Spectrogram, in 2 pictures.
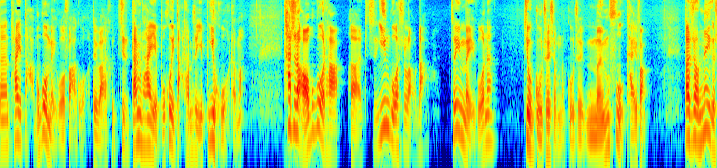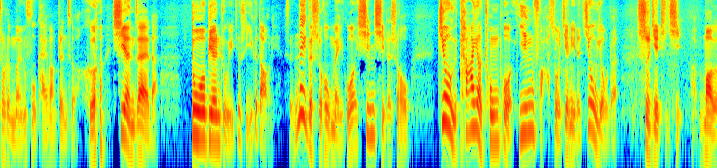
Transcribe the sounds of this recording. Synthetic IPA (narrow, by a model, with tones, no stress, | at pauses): t̪ʰa˥jɛ˧˩t̪a˨˩pu˧˥kwɔ˥˩me˨˩ɪkwɔ˧˥fa̰˨˩kwɔ̰˧˥t̪we˥˩ɪbɐ̰˩xt͡ɕo˥˧˩t̪ɑ˥ŋ˥˧t̪ʰa˥jɛ˨˩pu˧˥xwe˥˩ɪt̪a̰˨˩t̪ʰa˥mə˧ʂɻ̩˥˧i˥˩˥i˥˩xwɔ̰˨˩d̪ə˦mɐ˧ | t̪ʰa˥ʈ͡ʂɻ̩˥ɑ˥˧ɑ˧˥ʊpu˧kwɔ˥˩t̪ʰa˥ | ə˧˥˩i˥ŋkwɔ˧˥ʂɻ̩˥˩lɑ̰˨˩ʊt̪a̰˥˩ | swɔ˧˥i˧˥me˨˩ɪkwɔ˧˥nə˧ | t͡ɕjo˥˩ʊku˨˩ʈ͡ʂʰwe˥ɪʂə˧˥nmə˧nə˧˩ku˨˩ʈ͡ʂʰwe˥ɪmə˧˥nfu˥˩kʰa˥ɪfɑ̰˥˩ŋ | t̪ʰa˥ʈ͡ʂɻ̩˥d̪ɑ˥˧ʊna˥˩ɪɡə˩ʂɻ̩˧˥xo˧ʊə˩mə˧˥nfu˥˩kʰa˥ɪfɑ˥˧ŋʈ͡ʂɤ˥˧ŋt͡sʰɤ̰˥˩xɤ˧˥ | ɕjɛ˥˧nt͡sa˥˩ɪd̪ə̰˩ | t̪wɔ˥pjɛ˥nʈ͡ʂu˨˩i˥˧t͡ɕjʊʂɻ̩˥˩i˧˥ɡə˧t̪ɑ̰˥˩ʊli˨˩˦ʂ̩˥˧na˥˩ɡə˩ʂɻ̩˧˥xo˥˧˩ʊme˨˩ɪkwɔ˧˥ɕi˥nt͡ɕʰi˨˩d̪ə̰˦ʂɻ̩˧˥xo˥˧ʊ | t͡ɕjo˥˩ʊt̪ʰa˥jɑ˥˩ʊʈ͡ʂʰʊ˥ŋpʰwɔ˥˩i˥nfa˧˥˦swɔ˨˩t͡ɕjɛ˥˧nli˥˩d̪ə˩t͡ɕjo˥˩ʊjo˨˩ʊd̪ə˦ | ʂɻ̩˥˧t͡ɕjɛ˥˩t̪ʰḭ˨˩ɕi˥˩ | a˧mɑ˥˧ʊ˧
